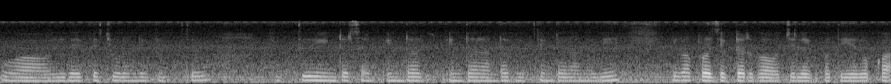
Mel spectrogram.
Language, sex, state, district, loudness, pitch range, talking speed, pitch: Telugu, female, Andhra Pradesh, Chittoor, -20 LUFS, 165-175 Hz, 75 wpm, 170 Hz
